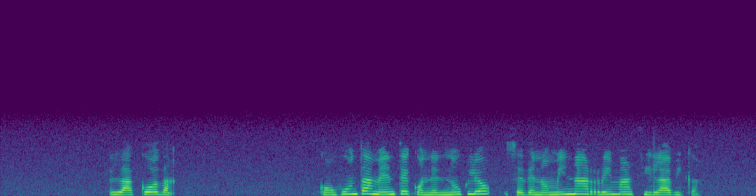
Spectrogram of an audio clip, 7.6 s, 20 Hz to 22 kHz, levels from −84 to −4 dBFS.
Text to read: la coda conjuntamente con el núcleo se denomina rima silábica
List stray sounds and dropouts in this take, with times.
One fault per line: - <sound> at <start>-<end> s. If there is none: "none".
none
